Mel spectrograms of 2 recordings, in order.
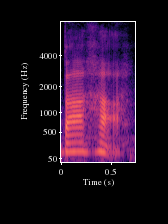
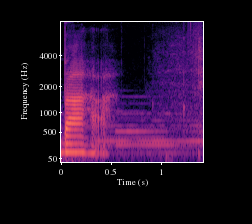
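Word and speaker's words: beatha: take you through bioenergetic breathing we call it bah ha now that is an irish gaelic word that means life and it's spelled DEA tha but it's pronounced baja so when we breathe in i say bah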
